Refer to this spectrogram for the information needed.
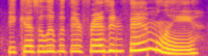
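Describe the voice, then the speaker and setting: A woman playing a gentle, doting mother in a soft-spoken ASMR role-play, soothing and coaxing as she talks to the listener like a small child. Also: high voice, big pitch swings, a little fast, dry recording. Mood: tender. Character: gentle doting mother taking her little one out. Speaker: ASMR creator.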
